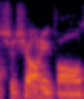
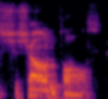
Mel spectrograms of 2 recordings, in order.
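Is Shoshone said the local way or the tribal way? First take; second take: tribal; local. First: The name is said like the tribe's name. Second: The name is said the way locals say it. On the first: The speaker calls it wrong. "It's not Shoshone Falls" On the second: The speaker calls it right. "it's Shoshone Falls"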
